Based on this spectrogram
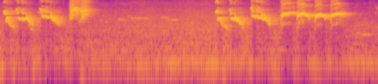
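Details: White-rumped shama lure song for birds reluctant to sing: two bursts of sharp, falling chattery notes with a long gap between them, ending in a run of repeated high whistled notes.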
